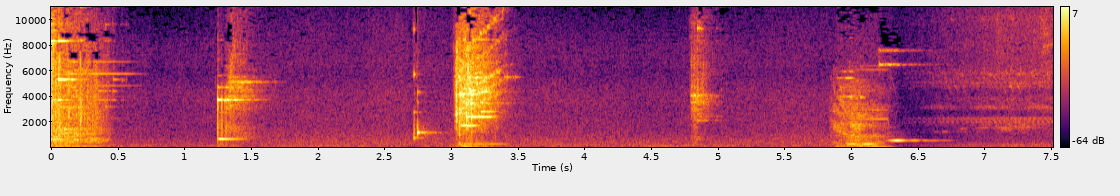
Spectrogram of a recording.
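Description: Soft chimes ring out in short bursts.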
